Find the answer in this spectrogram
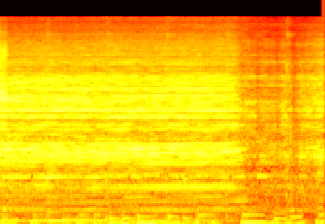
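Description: Bowl gouge cutting the outside of a spinning river sheoak bowl blank on a wood lathe, a steady scraping hiss as long shavings peel off the very hard wood. The cut eases and goes a little quieter about three seconds in.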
